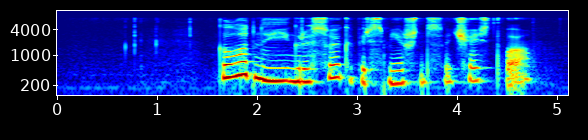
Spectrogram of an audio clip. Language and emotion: Russian, sad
